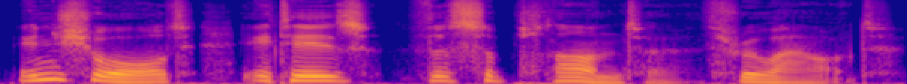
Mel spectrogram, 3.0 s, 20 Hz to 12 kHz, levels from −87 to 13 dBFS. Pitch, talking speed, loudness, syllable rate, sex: 150 Hz, 140 wpm, -17 LUFS, 4.0 syllables/s, male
